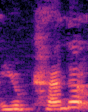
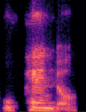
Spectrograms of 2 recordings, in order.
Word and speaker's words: Upendo: Is it Upenda or Upanda? Am I saying it right? The best way to say it is Upendo. I say it Upendo. Upendo, it's a Swahili word, or you can say Upendo.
